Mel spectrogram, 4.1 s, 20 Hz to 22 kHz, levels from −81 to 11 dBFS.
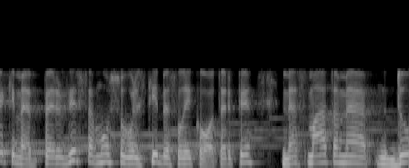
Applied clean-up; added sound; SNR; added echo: none; Mallet percussion; 18 dB; none.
